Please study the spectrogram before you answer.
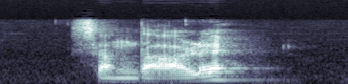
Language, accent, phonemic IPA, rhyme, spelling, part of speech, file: German, Austria, /zanˈdaːlə/, -aːlə, Sandale, noun, De-at-Sandale.ogg
- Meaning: sandal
